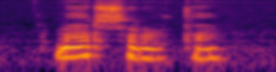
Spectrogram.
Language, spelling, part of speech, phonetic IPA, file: Polish, marszruta, noun, [marʃˈruta], LL-Q809 (pol)-marszruta.wav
